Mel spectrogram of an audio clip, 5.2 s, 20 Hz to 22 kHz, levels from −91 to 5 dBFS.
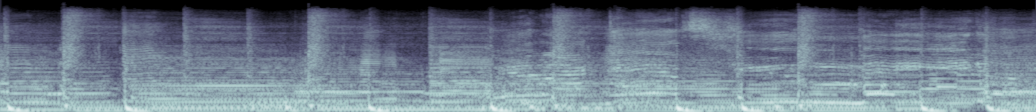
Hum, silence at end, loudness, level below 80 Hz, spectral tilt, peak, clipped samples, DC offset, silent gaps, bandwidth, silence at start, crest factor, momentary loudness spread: none; 0 s; -12 LUFS; -20 dBFS; -5 dB/octave; 0 dBFS; under 0.1%; under 0.1%; none; 16.5 kHz; 0 s; 12 dB; 3 LU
